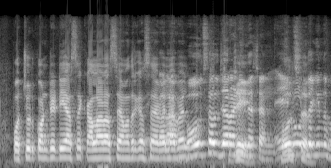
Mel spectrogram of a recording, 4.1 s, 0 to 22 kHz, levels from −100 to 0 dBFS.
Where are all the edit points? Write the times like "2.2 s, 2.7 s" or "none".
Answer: none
